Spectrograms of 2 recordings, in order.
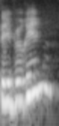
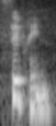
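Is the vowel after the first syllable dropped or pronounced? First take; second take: pronounced; dropped. First: The middle E vowel is pronounced. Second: The middle E vowel is dropped. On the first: "My name is spelled Séverine" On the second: "most people say Séverine"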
